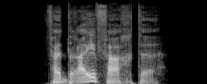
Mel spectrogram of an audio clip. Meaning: inflection of verdreifachen: 1. first/third-person singular preterite 2. first/third-person singular subjunctive II
- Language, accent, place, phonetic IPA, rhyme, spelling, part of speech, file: German, Germany, Berlin, [fɛɐ̯ˈdʁaɪ̯ˌfaxtə], -aɪ̯faxtə, verdreifachte, adjective / verb, De-verdreifachte.ogg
